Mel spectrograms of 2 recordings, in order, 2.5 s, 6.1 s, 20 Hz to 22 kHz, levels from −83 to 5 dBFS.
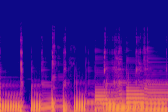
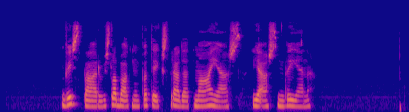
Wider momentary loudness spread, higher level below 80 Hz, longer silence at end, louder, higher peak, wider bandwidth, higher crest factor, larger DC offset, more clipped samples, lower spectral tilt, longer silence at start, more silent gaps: about the same, 5 LU vs 7 LU; first, -30 dBFS vs -74 dBFS; second, 0 s vs 0.15 s; first, -23 LUFS vs -30 LUFS; first, -6 dBFS vs -12 dBFS; second, 6.8 kHz vs 11.5 kHz; second, 14 dB vs 20 dB; neither; neither; first, -10 dB/octave vs -4 dB/octave; second, 0 s vs 0.9 s; neither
